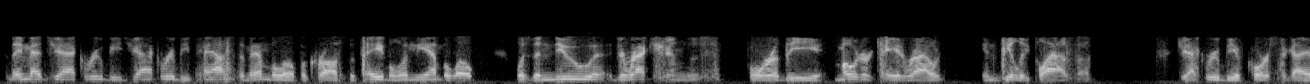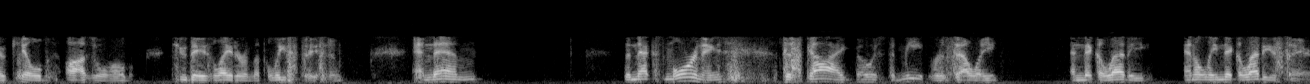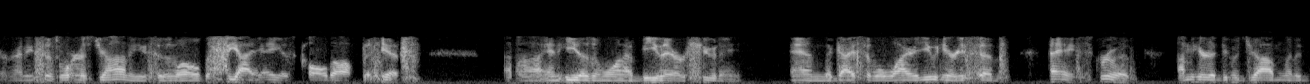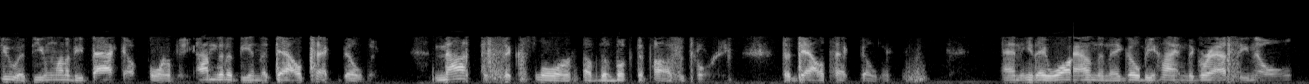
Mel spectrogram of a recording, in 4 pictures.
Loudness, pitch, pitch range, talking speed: -19 LUFS, 105 Hz, 95-110 Hz, 170 wpm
